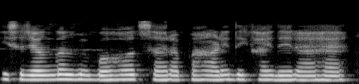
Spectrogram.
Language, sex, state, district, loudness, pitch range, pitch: Hindi, female, Jharkhand, Palamu, -13 LUFS, 210-225 Hz, 215 Hz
